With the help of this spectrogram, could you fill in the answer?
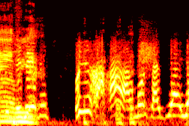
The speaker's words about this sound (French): Elle a son propre jingle. Et là, je dis, ça va, c'est maman ça.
